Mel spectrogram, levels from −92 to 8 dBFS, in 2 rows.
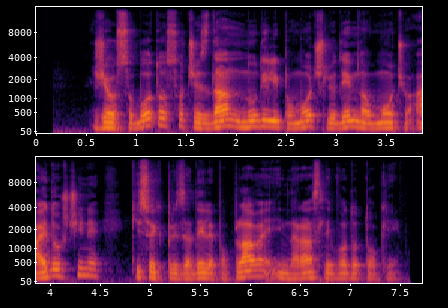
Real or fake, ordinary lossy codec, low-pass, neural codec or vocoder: real; none; 14.4 kHz; none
